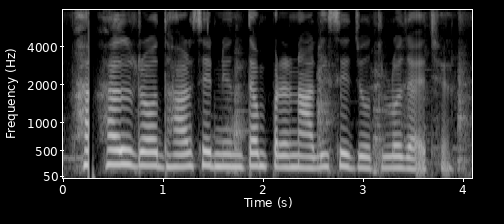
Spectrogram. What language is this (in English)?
Maithili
